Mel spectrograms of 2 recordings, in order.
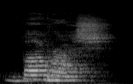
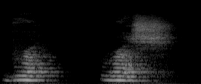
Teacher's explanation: When we have the R right after another consonant, two consonants together, it's important not to put a vowel sound in there. Okay, so don't say something like b-rush.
